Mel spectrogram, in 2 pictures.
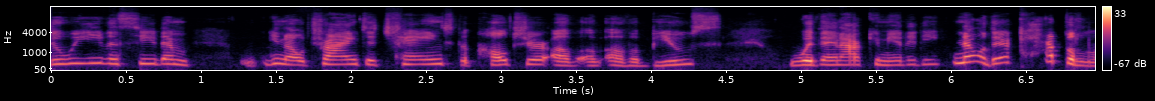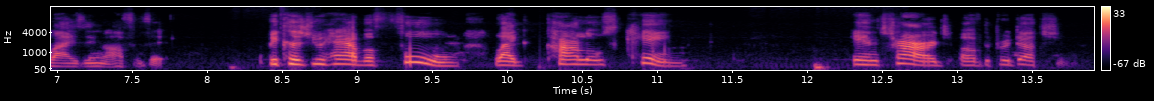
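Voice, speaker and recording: Lively intonation at a moderate pace, with long, frequent pauses, big swings in loudness and a dry, close sound with no echo. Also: woman, fairly high pitch for a woman. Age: 50s. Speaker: panelist on a commentary stream. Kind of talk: heated discussion. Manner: halting, repeating words.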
